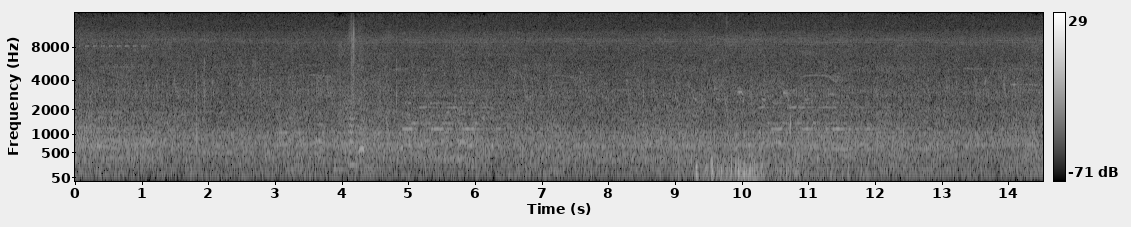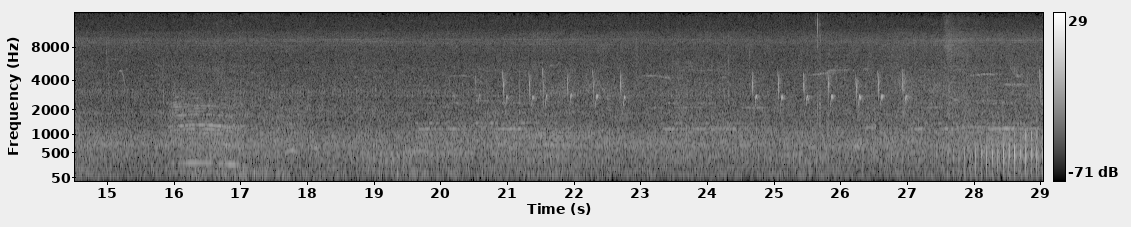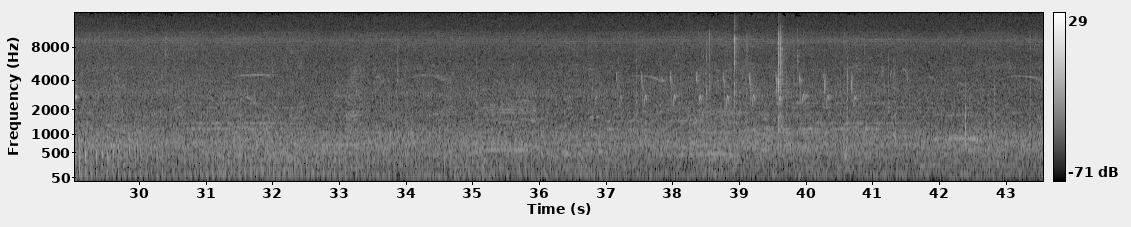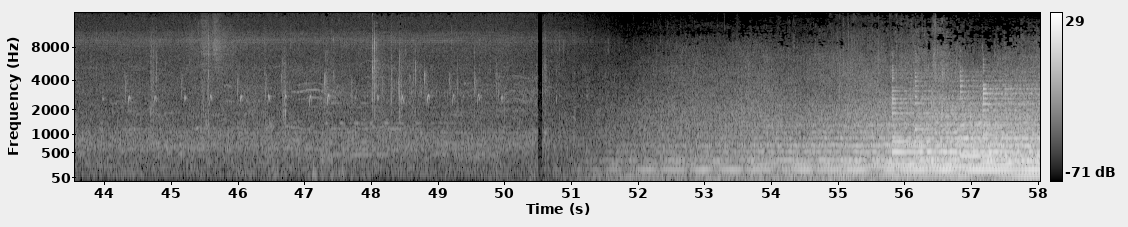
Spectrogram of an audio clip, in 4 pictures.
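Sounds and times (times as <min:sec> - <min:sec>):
faint background hiss: 0:00.0 - 0:58.0
bird chirping high notes: 0:52.4 - 0:58.0.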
